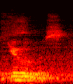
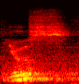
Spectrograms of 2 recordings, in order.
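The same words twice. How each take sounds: First: The vowel is long, ending in a voiced buzz. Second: The vowel is short, ending in a voiceless hiss. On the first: The word is a verb. "So the verb is lengthened" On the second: The word is a noun. "when this word is used as a noun, it is pronounced shorter"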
